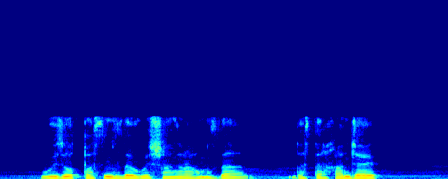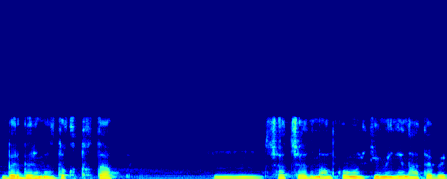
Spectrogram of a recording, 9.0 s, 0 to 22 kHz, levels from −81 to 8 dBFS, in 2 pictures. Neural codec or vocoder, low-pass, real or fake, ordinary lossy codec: codec, 16 kHz, 16 kbps, FunCodec, trained on LibriTTS, 50 frames a second; none; fake; none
